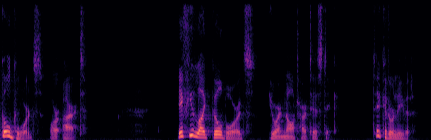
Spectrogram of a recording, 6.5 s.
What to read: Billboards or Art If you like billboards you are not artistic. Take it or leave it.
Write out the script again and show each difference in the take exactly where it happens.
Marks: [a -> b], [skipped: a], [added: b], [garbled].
Billboards or Art If you like billboards you are not artistic. Take it or leave it.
